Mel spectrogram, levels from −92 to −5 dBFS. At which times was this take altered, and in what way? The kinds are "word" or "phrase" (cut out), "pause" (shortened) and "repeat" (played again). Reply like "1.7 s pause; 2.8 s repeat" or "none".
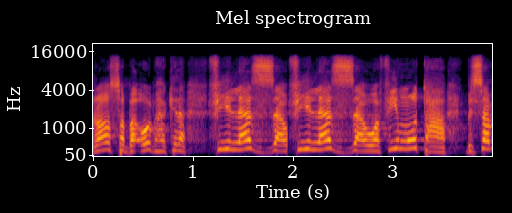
1.9 s repeat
